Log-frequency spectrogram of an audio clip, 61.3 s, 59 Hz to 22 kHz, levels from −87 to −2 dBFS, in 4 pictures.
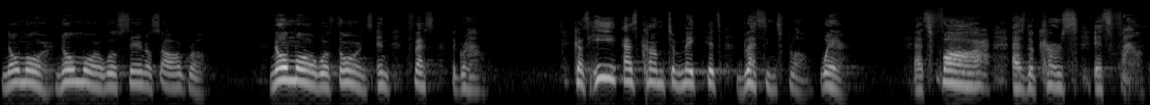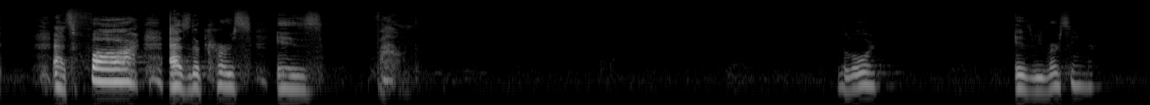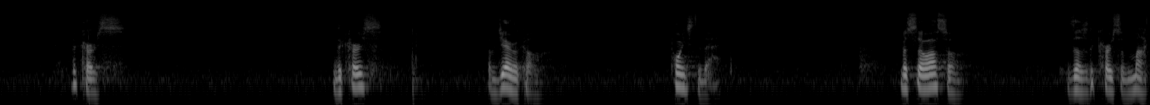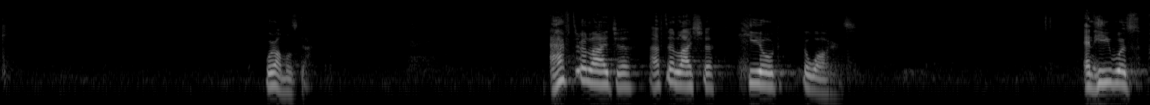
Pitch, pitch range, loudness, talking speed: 180 Hz, 165-210 Hz, -41 LUFS, 70 wpm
